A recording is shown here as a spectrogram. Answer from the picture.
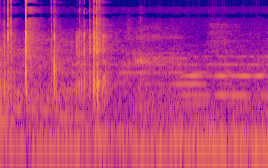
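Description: A few soft clicks from a handheld ceiling-fan remote being handled and pressed, then a faint steady tone setting in about a second in.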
